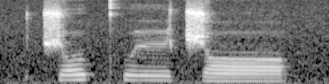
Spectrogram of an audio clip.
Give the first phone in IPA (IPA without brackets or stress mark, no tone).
t͡ʃ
